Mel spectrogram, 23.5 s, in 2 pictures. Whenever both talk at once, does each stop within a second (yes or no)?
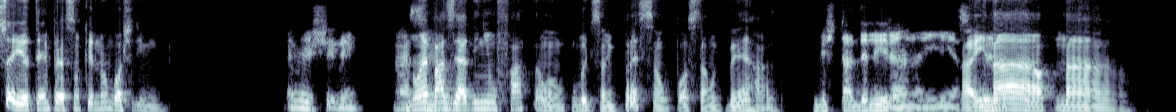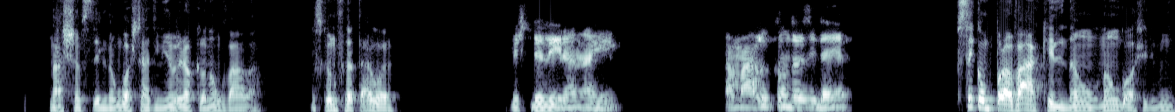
yes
